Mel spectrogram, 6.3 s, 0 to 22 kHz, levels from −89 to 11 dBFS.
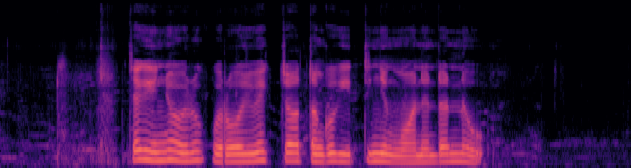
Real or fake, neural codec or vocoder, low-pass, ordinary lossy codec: real; none; 19.8 kHz; none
